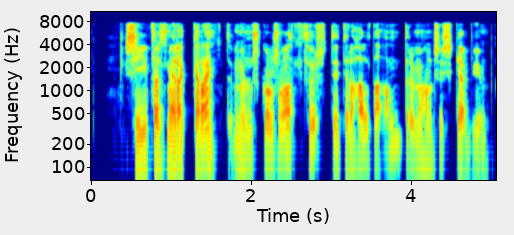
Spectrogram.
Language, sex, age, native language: Icelandic, male, 40-49, Icelandic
